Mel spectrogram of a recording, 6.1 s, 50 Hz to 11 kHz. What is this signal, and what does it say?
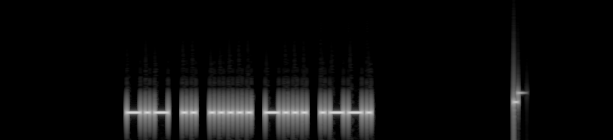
Morse code, heard as a keyed tone, about 24 wpm, 700 Hz. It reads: KI5BP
